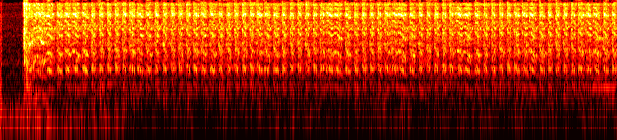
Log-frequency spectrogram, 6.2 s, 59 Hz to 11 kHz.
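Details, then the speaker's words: 6.4 Powerstroke diesel, crank no-start: starter cranks steadily at about 1.5 pulses a second without catching; rail pressure builds only very slowly to about 400 psi, not an air pocket, high-pressure fuel pump failed and needs replacing. "it's not an air pocket because it builds up continuously very slow all the way to 400 pounds and then i haven't decided to crank it longer after 1400 pounds because it takes a long time damn we gotta do a pump"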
